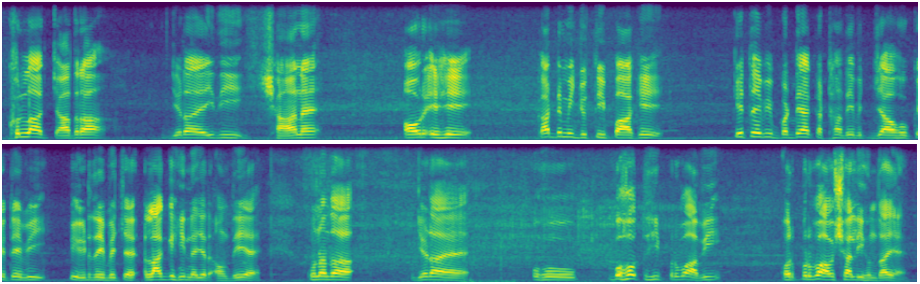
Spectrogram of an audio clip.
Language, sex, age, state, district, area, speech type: Punjabi, male, 60+, Punjab, Rupnagar, rural, spontaneous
